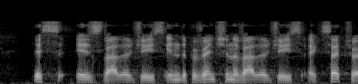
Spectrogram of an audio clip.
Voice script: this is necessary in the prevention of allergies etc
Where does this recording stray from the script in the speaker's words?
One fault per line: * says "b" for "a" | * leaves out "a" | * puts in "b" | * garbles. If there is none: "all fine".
* says "allergies" for "necessary"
